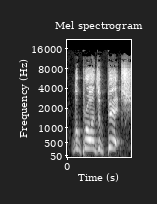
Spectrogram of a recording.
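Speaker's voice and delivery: very high-pitched put-on voice. Showing another speaker a Michael Rappaport impression. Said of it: "That's my Michael Rappaport impression".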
